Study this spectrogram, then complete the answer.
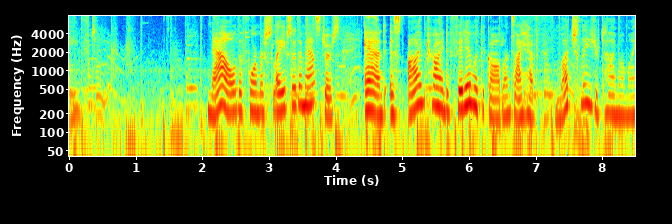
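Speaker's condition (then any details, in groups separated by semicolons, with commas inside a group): No condition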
